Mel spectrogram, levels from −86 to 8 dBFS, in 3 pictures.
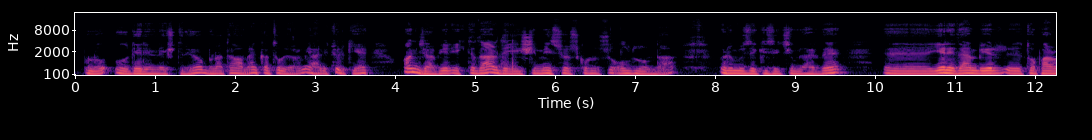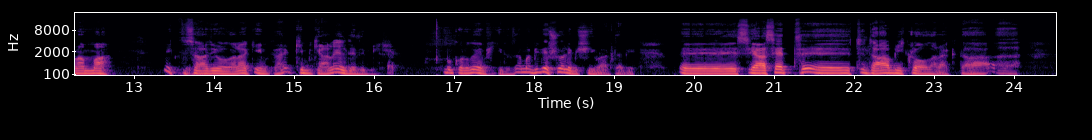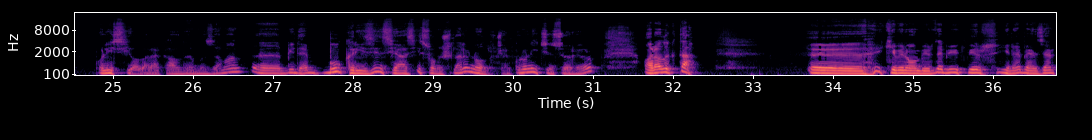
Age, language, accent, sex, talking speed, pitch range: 60-79, Turkish, native, male, 110 wpm, 120-150 Hz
